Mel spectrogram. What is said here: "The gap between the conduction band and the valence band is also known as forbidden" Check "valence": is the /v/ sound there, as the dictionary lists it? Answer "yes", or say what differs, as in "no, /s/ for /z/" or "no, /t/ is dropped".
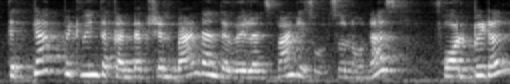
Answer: yes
